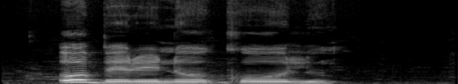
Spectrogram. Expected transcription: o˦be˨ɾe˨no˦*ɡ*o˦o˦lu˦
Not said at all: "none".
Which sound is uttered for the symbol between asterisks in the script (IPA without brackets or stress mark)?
k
